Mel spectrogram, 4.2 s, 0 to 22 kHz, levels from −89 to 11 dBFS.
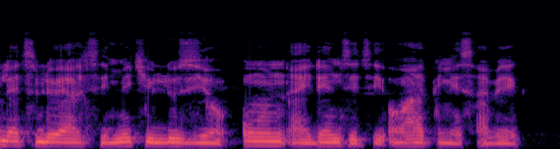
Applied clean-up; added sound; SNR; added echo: none; none; none; none.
